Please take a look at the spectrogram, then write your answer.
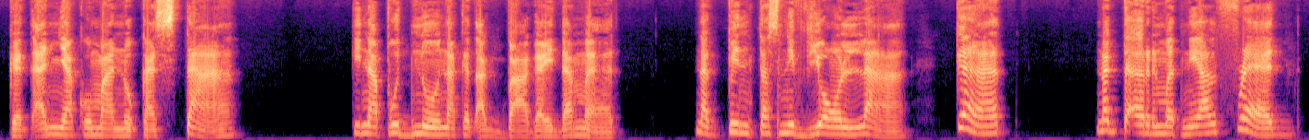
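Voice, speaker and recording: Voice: medium pitch, animated, takes it slowly. An actor of unclear sex playing a chatty village neighbour passing on gossip in a comedy audio drama. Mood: confiding.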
